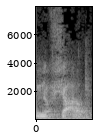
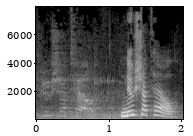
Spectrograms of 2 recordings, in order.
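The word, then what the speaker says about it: Neufchâtel: Can you look up how to pronounce it once and for all? Yes, I think it's like nofchadl. Nofchadl? It looks like a package of cream cheese, but it's like lower fat. Neuchâtel.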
